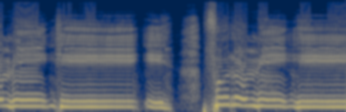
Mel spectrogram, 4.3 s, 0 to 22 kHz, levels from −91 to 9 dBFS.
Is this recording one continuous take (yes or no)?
yes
